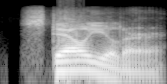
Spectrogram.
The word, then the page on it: stellular: American English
